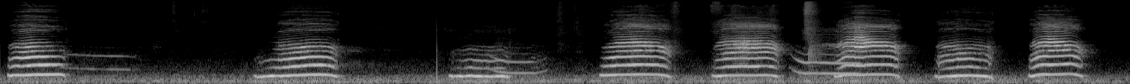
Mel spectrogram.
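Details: Hungry domestic cat begging for food, calling in a nonstop series of about nine meows, some short and clipped, one bending downward, spaced roughly a second apart near the end.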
